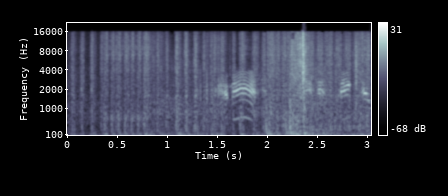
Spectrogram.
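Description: Rapid gunfire from Call of Duty Black Ops Cold War crackles loudly and steadily during a firefight at a ridge, with a short voice and whistling tones rising over the clattering shots.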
